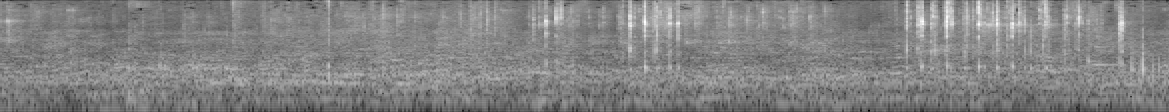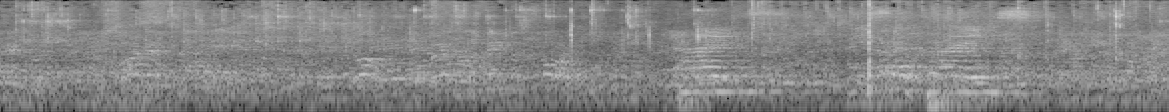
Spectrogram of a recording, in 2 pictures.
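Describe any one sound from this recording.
Game pieces click against each other and the board.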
